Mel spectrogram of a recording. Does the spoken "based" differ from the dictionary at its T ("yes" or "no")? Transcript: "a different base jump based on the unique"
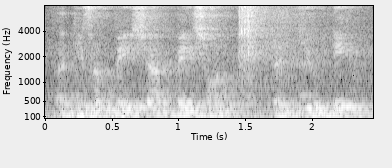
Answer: yes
